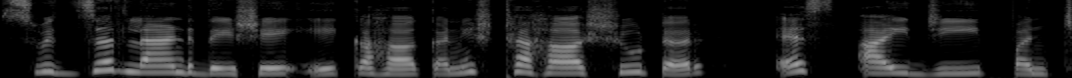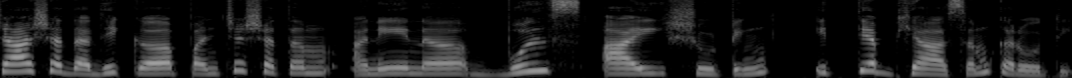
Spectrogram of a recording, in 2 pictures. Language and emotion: Sanskrit, neutral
